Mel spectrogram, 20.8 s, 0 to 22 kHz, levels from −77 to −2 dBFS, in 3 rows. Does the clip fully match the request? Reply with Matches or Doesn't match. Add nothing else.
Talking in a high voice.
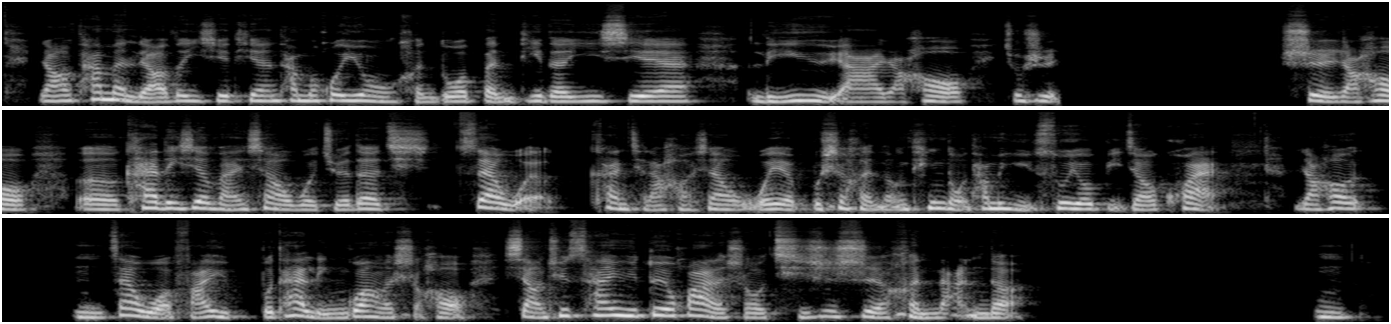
Matches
